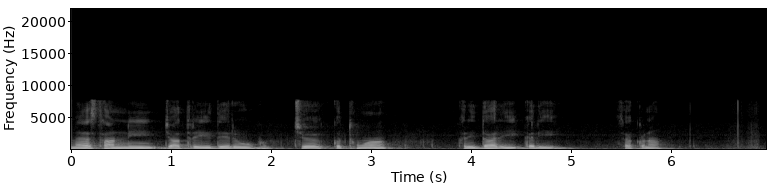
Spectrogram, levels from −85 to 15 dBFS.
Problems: none marked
